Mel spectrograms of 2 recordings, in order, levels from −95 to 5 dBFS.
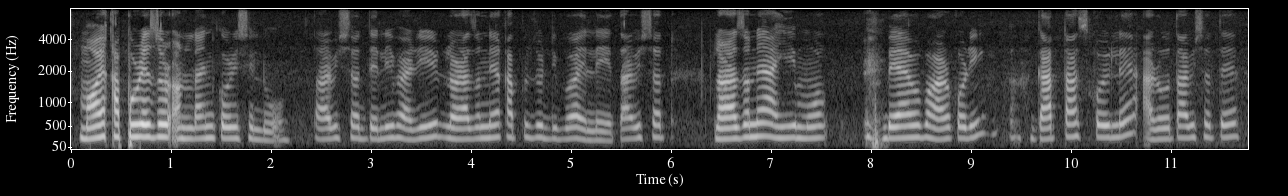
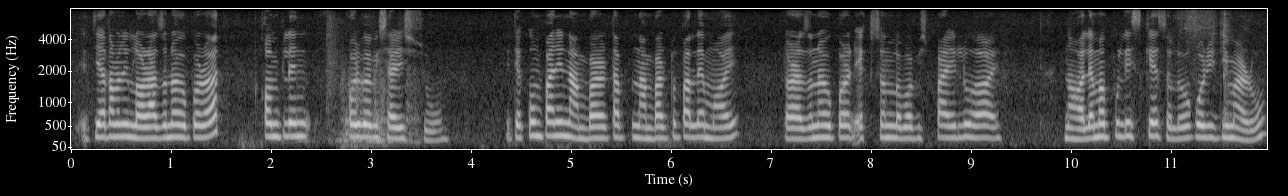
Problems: constant background noise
